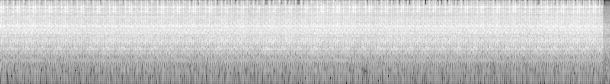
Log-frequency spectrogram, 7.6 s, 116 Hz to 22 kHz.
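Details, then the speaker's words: 2017 Ford 6.7 Powerstroke diesel at idle, heard under the hood; a buzzy metallic rattle rides over the idle when the transmission dipstick tube is released; the loose tube vibrates, causing the rattle heard near the wiper motor area. "Watch when I let it go. It has a slight vibration to it."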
